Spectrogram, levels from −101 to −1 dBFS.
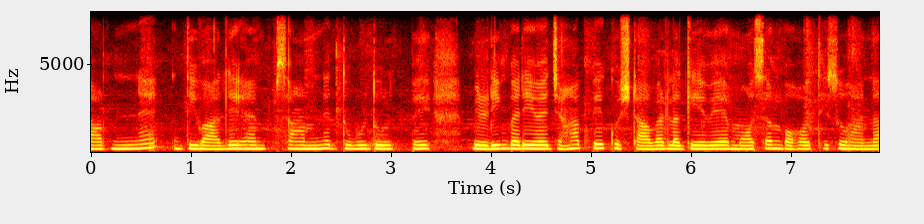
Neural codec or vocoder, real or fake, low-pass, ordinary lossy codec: none; real; none; none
